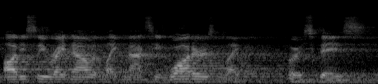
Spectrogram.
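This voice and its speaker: A man's voice: medium pitch, flat delivery, normal speed, bright, forceful tone. A man asking a question from the audience in a casual way, with lots of "like" and "um". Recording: echoey hall, faint noise.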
